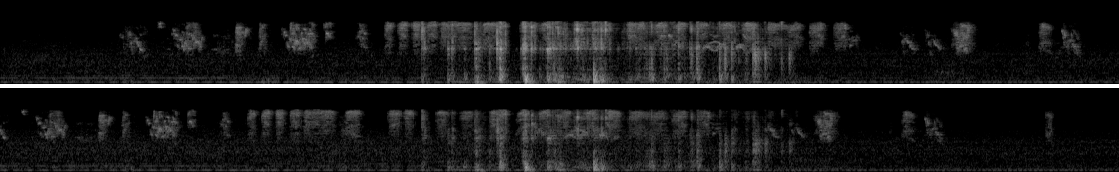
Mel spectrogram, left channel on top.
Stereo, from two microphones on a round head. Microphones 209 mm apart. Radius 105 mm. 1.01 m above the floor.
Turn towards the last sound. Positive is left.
turn(degrees=55)  # may be behind; listen again after turning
